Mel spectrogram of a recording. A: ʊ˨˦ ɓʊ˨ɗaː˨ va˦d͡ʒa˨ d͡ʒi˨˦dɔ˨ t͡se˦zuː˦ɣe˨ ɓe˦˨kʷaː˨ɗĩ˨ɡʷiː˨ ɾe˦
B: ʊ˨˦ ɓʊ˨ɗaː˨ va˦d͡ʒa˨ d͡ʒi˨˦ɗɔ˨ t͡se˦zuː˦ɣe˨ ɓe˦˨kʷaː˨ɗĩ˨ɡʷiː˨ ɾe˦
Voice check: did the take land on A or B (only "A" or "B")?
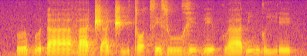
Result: A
